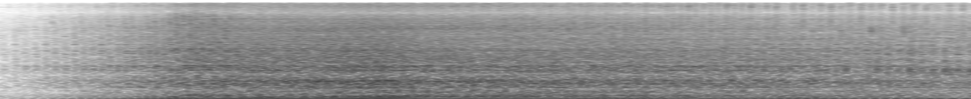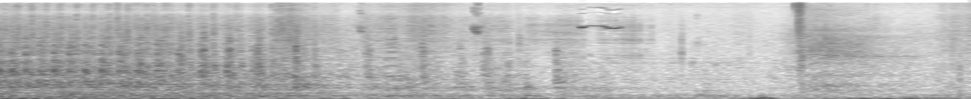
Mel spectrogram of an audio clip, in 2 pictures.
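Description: Five Ford tractors of the same kind, lined up in a row, run together in a loud, rumbling chorus, their steady idling chugs and knocks layered into a dense mechanical drone that shifts slightly near the end.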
